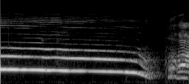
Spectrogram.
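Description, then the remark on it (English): A person imitates a wolf howl, holding a long steady tone that slides down at the end, followed by the start of a second rising howl. Loud, with no other sound. “Somebody howl for the she-wolf.”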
